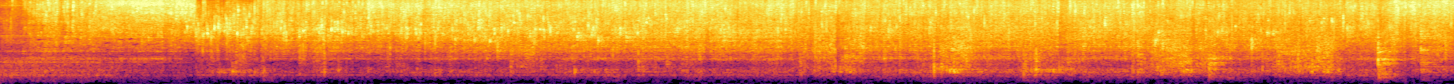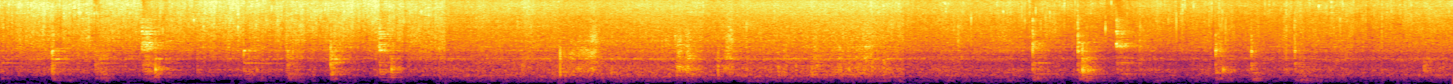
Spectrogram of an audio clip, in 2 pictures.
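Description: Diced carrot and onion frying in butter in a stainless steel pot, a steady sizzle that sets in abruptly. A wooden spatula stirs and scrapes the vegetables across the pot bottom, with frequent small knocks and clicks.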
